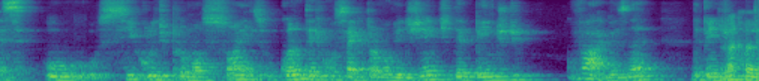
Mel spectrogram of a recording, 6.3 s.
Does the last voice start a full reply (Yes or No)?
Yes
